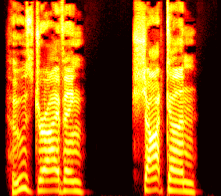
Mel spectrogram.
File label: Whos driving. Shotgun, american boy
